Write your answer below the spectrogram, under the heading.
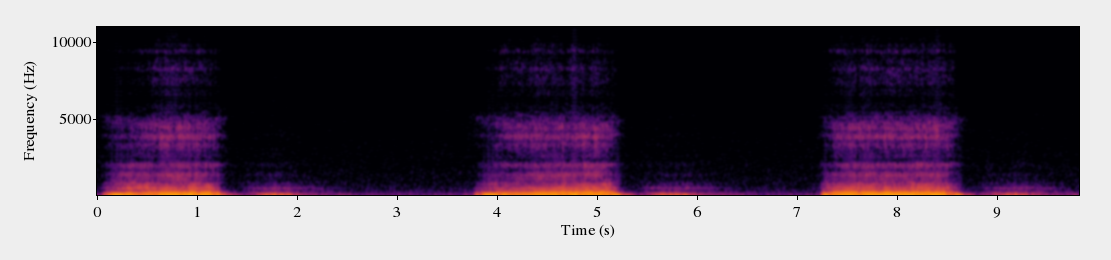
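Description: Loud rattling snores on each breath in, softer sighing breath out, about three cycles in ten seconds; snoring during sleep.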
